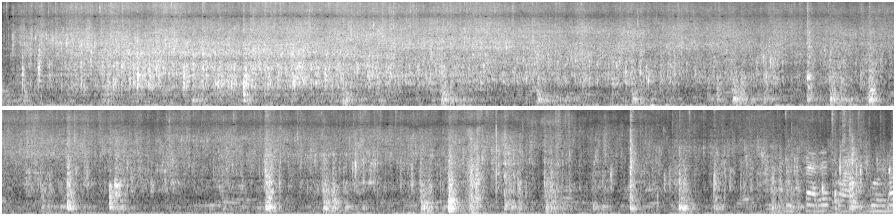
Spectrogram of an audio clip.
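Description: Curry leaves hit hot oil for karela fry, sending up a loud sizzle that settles into steady crackling frying with stirring noises close by.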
